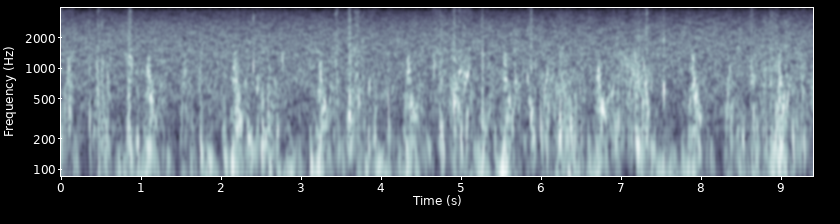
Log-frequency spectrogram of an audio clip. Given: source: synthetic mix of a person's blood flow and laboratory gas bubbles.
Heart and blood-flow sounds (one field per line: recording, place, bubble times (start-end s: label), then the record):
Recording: Doppler ultrasound of blood flow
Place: precordium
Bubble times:
0.01-0.17 s: bubbles
0.33-0.40 s: bubbles
0.42-0.64 s: bubbles
0.79-0.99 s: bubbles
1.70-1.81 s: bubbles
1.99-2.08 s: bubbles
2.10-2.80 s: bubbles
3.41-4.19 s: bubbles
4.62-5.42 s: bubbles
5.65-6.57 s: bubbles
6.85-7.46 s: bubbles
7.49-7.58 s: bubbles
8.30-9.01 s: bubbles
9.11-9.35 s: bubbles
From the record:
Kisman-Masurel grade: 342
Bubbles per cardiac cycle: rolling drumbeat, 9 or more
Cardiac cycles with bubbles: 100%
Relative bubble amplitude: moderate (0.250 to 0.450)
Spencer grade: 3 (all of the cardiac periods contain showers or single bubble signals, but not dominating or overriding the cardiac motion signals)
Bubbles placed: only in the low amplitude regions of the cardiac cycle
